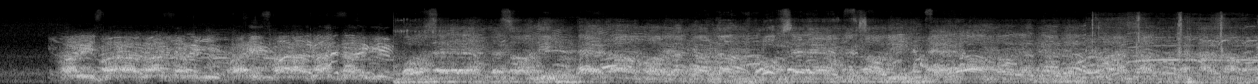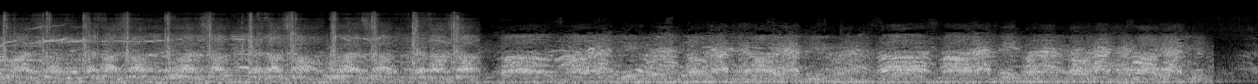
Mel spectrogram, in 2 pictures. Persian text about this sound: در تجمع معترضان مشهدی در روز پنجشنبه شعارهایی همچون مرگ بر دیکتاتور، مرگ بر روحانی و رضا شاه روحت شاد سر داده شد.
